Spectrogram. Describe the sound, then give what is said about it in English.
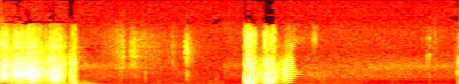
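Fart sound effects from a background loop: two buzzy, low-pitched blasts separated by a quiet gap, then a short, faint pop at the end. No one speaks. “I miss the farts down in Africa. Oh, the background loop.”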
